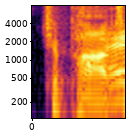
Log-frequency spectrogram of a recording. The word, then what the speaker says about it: Chipotle: Chipotle. Is that how they say it? – Yeah. Chipotle.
